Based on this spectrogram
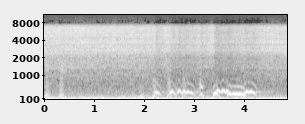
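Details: Hooting between a mated pair of great horned owls at the nest; faint hoots at first, then a dense, bouncing sequence of low hoots in the second half, with a steady background drone.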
